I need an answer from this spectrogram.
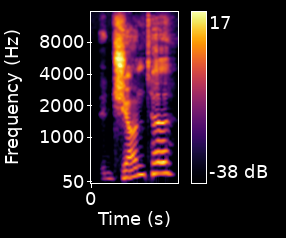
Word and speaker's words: Junta: And then finally, Fish, another one of your favorite bands, Fish, reissue of, I believe it's their debut album, Junta, I think is how you say it.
